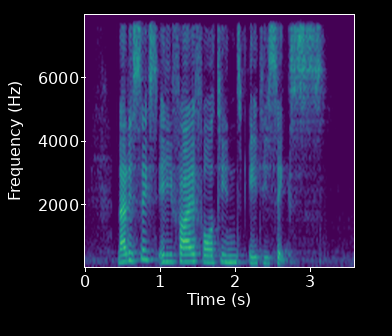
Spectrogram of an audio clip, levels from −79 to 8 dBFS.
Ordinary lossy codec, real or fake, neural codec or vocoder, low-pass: none; fake; codec, 16 kHz, 4.8 kbps, FACodec; none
